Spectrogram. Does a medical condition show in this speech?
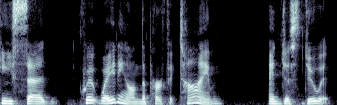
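Yes: repaired cleft palate, cleft palate without cleft lip; congenital cleft, roof of mouth only, single repair by plastic surgeon at about 9 months; only one surgery lifetime, repair looks excellent to examining doctors and dentists; uses voice for radio hosting, singing and public speaking.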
